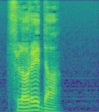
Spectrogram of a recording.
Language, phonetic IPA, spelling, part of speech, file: Polish, [flɔˈrɨda], Floryda, proper noun, Pl-Floryda.ogg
